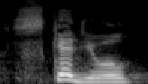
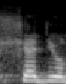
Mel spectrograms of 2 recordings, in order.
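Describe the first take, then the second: First: It is said the American way. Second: It is said the British way.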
